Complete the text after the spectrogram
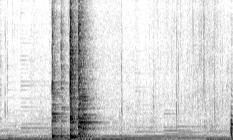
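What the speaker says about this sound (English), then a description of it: "Give it a good mix." Linguine with clam sauce is stirred in a hot pan: a burst of sizzling and scraping from the utensil against the pan, close up, then a quieter low simmer.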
